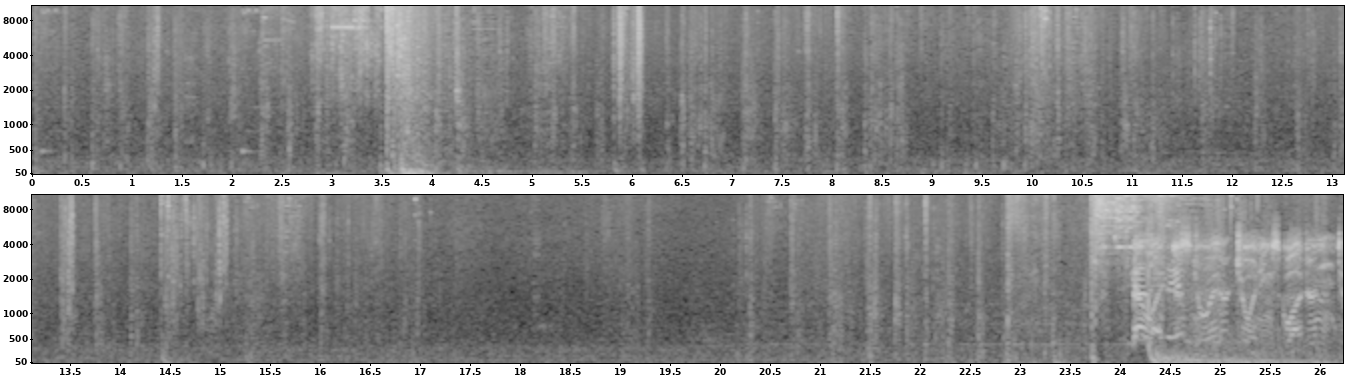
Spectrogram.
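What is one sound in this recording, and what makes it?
Footsteps crunch over rubble and dirt.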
